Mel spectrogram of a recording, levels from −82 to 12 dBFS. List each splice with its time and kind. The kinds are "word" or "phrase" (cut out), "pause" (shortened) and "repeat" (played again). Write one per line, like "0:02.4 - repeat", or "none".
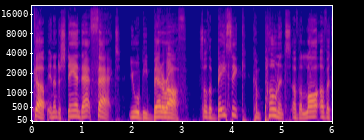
0:04.4 - pause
